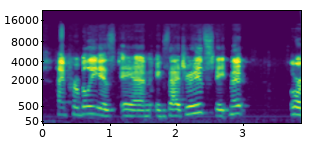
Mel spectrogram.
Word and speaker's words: hyperbole: that's not personification they're already people all right hyperbole not pronounced hyperbole hyperbole is an exaggerated statement or a claim that's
